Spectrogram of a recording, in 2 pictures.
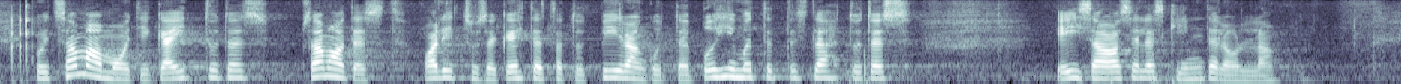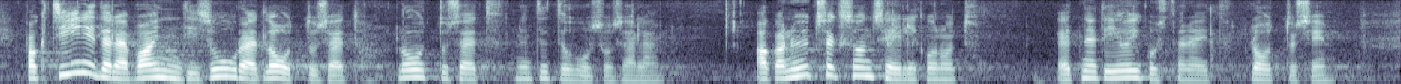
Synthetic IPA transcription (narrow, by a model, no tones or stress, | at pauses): kujd̪̥sɑmɑmo̞ːd̪̥ʲikæjt̪ːud̪̥e̞s | sɑmɑd̪e̞st̪vɑlʲit̪suse̞ke̞ht̪e̞st̪ɑt̪ud̪̥̚piːɾɑŋɡ̥ut̪ːˑe̞pɤɦimɤt̪ːˑe̞t̪ːe̞st̪læht̪ud̪̥e̞s | e̞jsɑːse̞lːe̞skind̪̥e̞lo̞lːɑ | vɑkt̪siːnid̪e̞le̞pɑnʲd̪̥isuːɾe̞d̪̥lo̞ːt̪ːˑuse̞d̪̥lo̞ːt̪ːˑuse̞d̪̥ne̞nd̪e̞t̪ɤɦususe̞le̞ | ɑɡ̥ɑnyːt̪se̞kso̞nse̞lʲɡ̥unud̪̥ | e̞t̪ne̞ːd̪e̞jɤjɡ̥ust̪ɑne̞jd̪̥lo̞ːt̪ːˑusʲi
